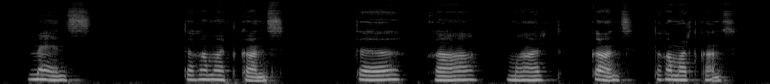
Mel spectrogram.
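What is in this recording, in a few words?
English "Mens", Armenian "Tghamardkants"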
